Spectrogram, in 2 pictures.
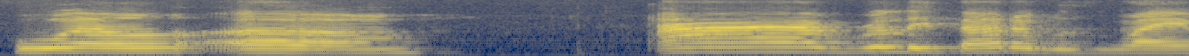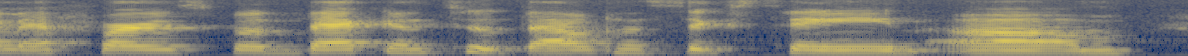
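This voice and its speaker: A middle-aged woman answering as a podcast guest, talking casually in a halting, conversational way. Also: medium pitch, fairly even intonation, muffled recording. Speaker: podcast guest, travel content creator. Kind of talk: casual interview chat.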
